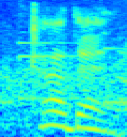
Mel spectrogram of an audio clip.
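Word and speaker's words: 家電: See, this is family, clan, and I know on its own to be pronounced ka, right? Rather than uchi or in other ways it'll be pronounced. And this is den, which most often den, which is electric and like electric goods. So I haven't seen this word before, but I knew from just experience there's kaden, and so I got it right.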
